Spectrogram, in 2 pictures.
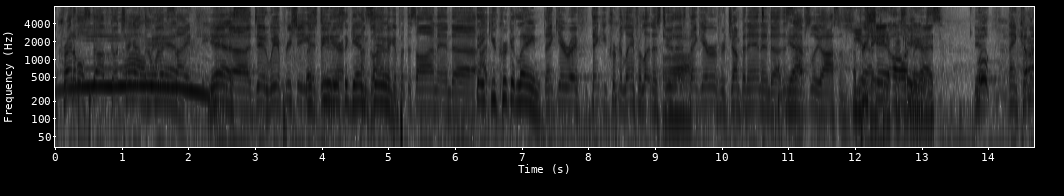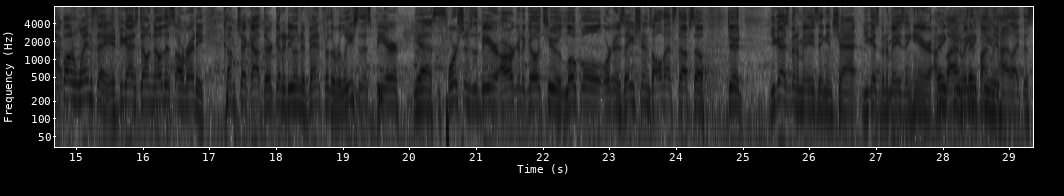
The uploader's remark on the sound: LIVE from Crooked Lane Brewing with MTB Norcal.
